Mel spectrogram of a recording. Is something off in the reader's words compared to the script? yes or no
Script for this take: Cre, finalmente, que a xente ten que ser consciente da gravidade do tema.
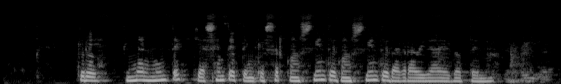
yes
